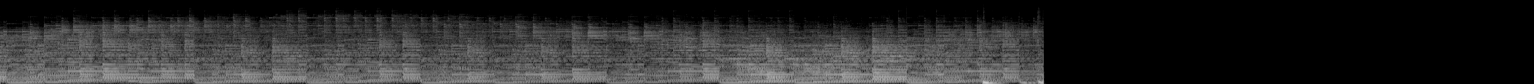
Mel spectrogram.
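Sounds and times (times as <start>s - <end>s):
rave piano music: 0.0s - 10.5s.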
